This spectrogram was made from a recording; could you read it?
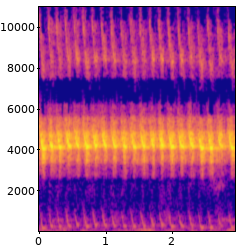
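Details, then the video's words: Yellow golden canary in a training song, delivering a steady high trill of quick repeated chirps without pause. "Yellow GOLDEN Canary 12h Training Song"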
